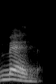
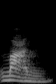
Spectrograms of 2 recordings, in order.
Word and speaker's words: man: You say men and it's man because men is what? Men is the plural. plural. Man is the singular.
